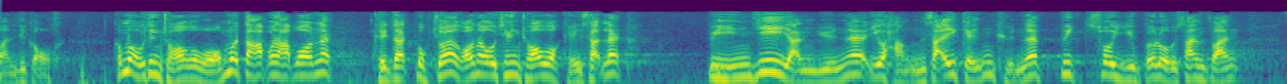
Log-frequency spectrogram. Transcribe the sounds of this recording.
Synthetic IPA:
ɐ˨nt̪iː˥kɔ̰ː˨˥kɐ˨mː˥˨ho˧˥wt͡sʰɪ˥ŋt͡ʃʰɔː˨˥ɡə˧wɔː˧kɐ˨˦mɐ˨˧t̪aː˧p̚ːt̪aː˧p̚ɔː˧nlɛː˥kʰe˨˩jsɐ˨t̚kʊ˨k̚t͡ʃɔ˨˥jwkɔː˧˥ŋt̪̚ho˨˥wt͡sʰɪ˥ŋt͡ʃʰɔː˨˥wɔː˧kʰe˨˩jsɐ˨t̚lɛː˥ | piː˨njiː˥jɐ̰˨˩nɥyː˨˩nlɛː˥ji˧whɐ̰˨˩ŋsɐ˨˥jkɪ˨˥ŋkʰyː˨˩nlɛː˥piː˥t̚sɵ˥ɥji˧wpe˨˥lo˨˧sɐ˥nfɐ˨˥n

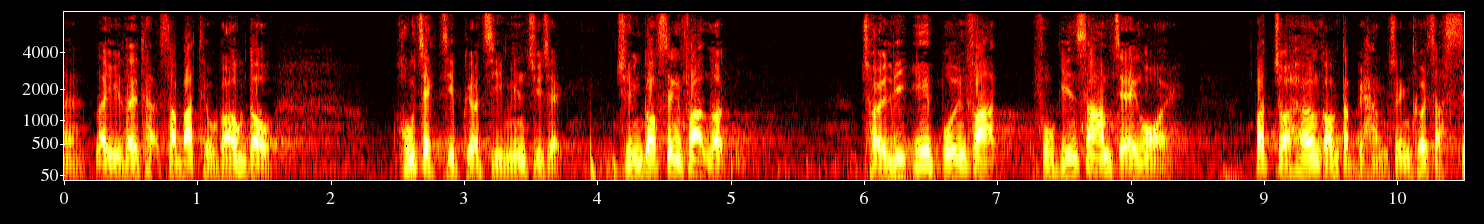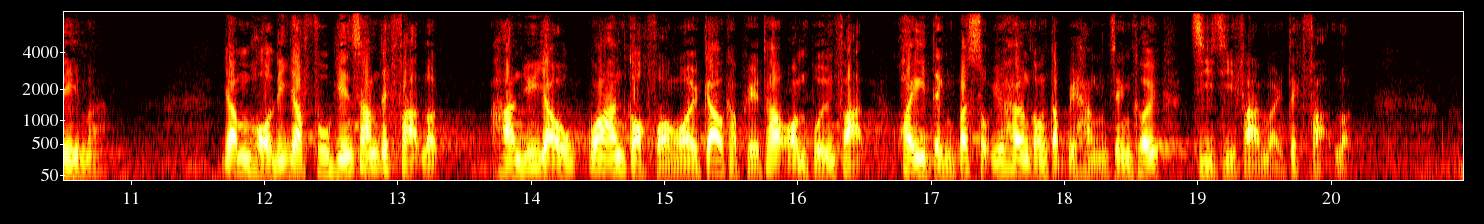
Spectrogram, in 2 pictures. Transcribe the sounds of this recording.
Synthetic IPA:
lɐ˨jy˨˩t̪ɐ˨j̪ʰɐ˨sɐ˨p̚aː˧t̪ʰi˨˩wkɔː˨˥ŋt̪o˧w | ho˨˥wt͡sɪ˨k̚t͡siː˧p̚kɛː˧t͡siː˨miː˨˥nt͡ʃyː˨˥t͡sɪ̰˨k̚t͡ʃʰyː˨˩nkɔː˧ksɪ˧ŋfaː˧t̚lɵ˨t̚ | t͡ʃʰɵ˨˩jliː˨t̚jyː˥puː˨˥nfaː˧t̚fuː˨k̬iː˨˥nsaː˥mt͡sɛː˨˥ŋɔː˨˧j | pɐ˥t̚t͡sɔː˨jɦœː˥ŋkɔː˨˥ŋt̪ɐ˨˩piː˨t̚hɐ˨˩ŋt͡sɪ˧ŋkʰɵ˥ɥsɐ˨t̚siː˥naː˧ | jɐ˨mɦɔː˨˩li˨t̚jɐ˨p̚fuː˨˧k̬iː˨˥nsaː˥mt̪ɪ˥k̚faː˧t̚lɵ˨t̚ | haː˨˧njyː˥jɐ˨˧wkʷaː˥nkɔː˧k̚fɔː˨˩ŋɔː˨˧jkaː˥wkʰɐ˨p̚kʰe˨˩jt̪ʰaː˥ʔɔː˧npuː˨˥nfa̰ː˧t̚kʰɐ˥jt̪ɪ˨ŋpɐ˥t̚sʊ˨k̚jyː˥ɦœː˥ŋkɔː˨˥ŋt̪ɐ˨˩piː˨t̚hɐ˨˩ŋt͡sɪ˧ŋkʰɵ˥ɥt͡siː˨˧t͡siː˨fa̰ː˧nwɐ̰˨˩jt̪ɪ˥k̚fa̰ː˧t̚lɵ̰˨t̚

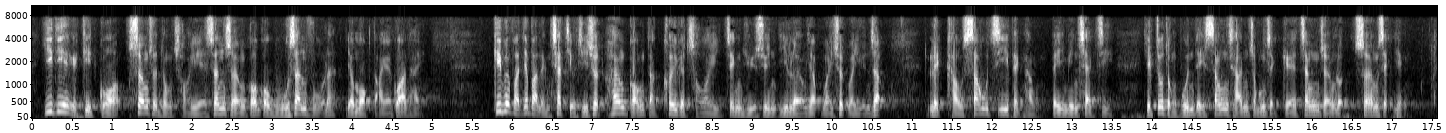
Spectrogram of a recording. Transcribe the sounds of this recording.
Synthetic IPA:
jiː˥t̪iː˥ɛ˥kɛ˧kiː˧t̚kʷwɔː˨˥sœː˥ŋsɵ˧nt̪ʰʊ˨˩ŋt͡sʰɔ̰ː˨˩jjɛː˨˩sɐ˥nsœː˨ŋkɔː˨˥kɔː˧wuː˨˧sɐ˥nfṵː˨lɛː˥jʔɐ˨˧wmɔː˨k̚t̪a̰ː˨˩jkɛː˧kwaː˥nɦɐ̰˨j | ke˥jpuː˨˥nfaː˧t̚jɐ˥t̚pa˧˥lɪ˨˩ŋt͡sʰɐ˥t̚t̪ʰiː˨˩wt͡siː˨˥t͡ʃʰɵ˥t̚hœː˥ŋkɔː˨˥ŋt̪ɐ˨kʰːɵ˥ɥkɛː˧t͡sʰɔː˨˩jt͡sɪ˧ŋɥyː˨˩syː˧njiː˨˧lœː˨˩ŋjɐ˨p̚wɐ˨˩jt͡ʃʰɵ˥t̚wɐ˨˩jɥyː˨˩nt͡sɐ˥k̚ | lɪ˨kʰːɐ˨˩wsɐ˥wt͡siː˥pʰɪ˨˩ŋhɐ̰˨˩ŋpe˨jmi˨˥nt͡sʰɛː˧k̚t͡siː˨ | jɪ˨k̚t̪o˥wt̪ʰʊ˨˩ŋpuː˨˥nt̪e˨jsɐ˥ŋt͡sʰaː˨˥nt͡sʊ˨˥ŋt͡sɪ˨kːɛː˧t͡sɐ˥ŋt͡ʃœː˨˥ŋlɵ˨˩t̚sœː˥ŋsɪ˥k̚jɪ̰˨˩ŋ

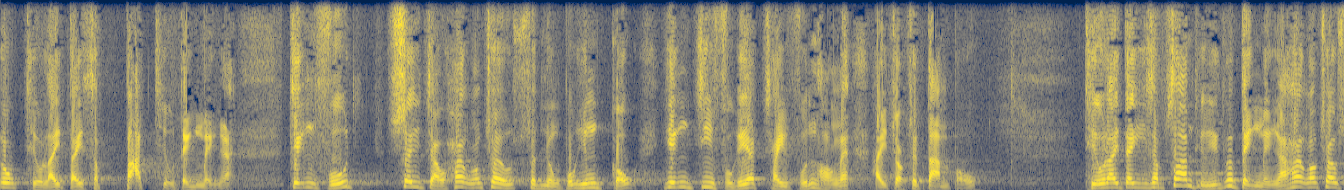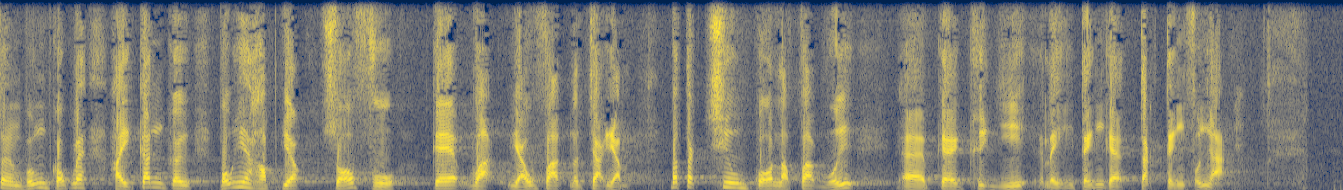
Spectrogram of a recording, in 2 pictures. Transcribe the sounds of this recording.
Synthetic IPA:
ʊ˥t̪ʰiː˨˩wlɐ˨jt̪ɐ˨jsɐ˨p̚paː˧tt̪ʰiː˨˩wt̪ɪ˨ŋmɪ̰˨˩ŋa̰˧ | t͡sɪ˧ŋfuː˨˥ | sɵ˥ɥt͡sɐ˨whœː˥ŋkɔː˨˥ŋt͡ʃʰœː˥jwsɵ˧njʊ˨˩ŋpo˨˥whiː˨˥mkʊ˨˥k̚jɪ˥ŋt͡siː˥fuː˨˩kɛː˧jɐ˥t̚t͡sʰɐ˧jfuː˨˥nɦɔ̰ː˨˩ŋlɛ˥hɐ˨jt͡ʃɔː˧k̚t͡ʃʰɵ˥t̚t̪aː˥npo̰˨˥w | t̪ʰiː˨˩wlɐ˨jt̪ɐ˨jːiː˨sɐ˨p̚saː˥mt̪ʰi˨˩wjɪ˨k̚t̪o˥wt̪ɪ˨ŋmɪ˨˩ŋa˧ɦœː˥ŋkɔː˨˥ŋt͡ʃʰɔː˥jwsə˧njʊ˨ŋp̬o˨˥whiː˧˥mkʊ˨˥k̚lɛː˥hɐ˨jkɐ˥nkɵ˧ɥpo˨˥wjiː˨˥nɦɐ˨p̚jœː˨k̚sɔː˨˥fuː˨˩ | kɛː˧waː˨k̚jɐ˨˧wfaː˧t̚lɵ˨t̚t͡saː˧k̚jɐ̰˨˩m | pɐ˥t̚t̪ɐ˥k̚t͡sʰiː˥wkʷɔː˧la˨˩p̚faː˧t̚wuː˨˥jɛ˨˧kɛː˧kʰyː˧t̚jiː˨˧le˨˩jt̪ɪ˨ŋkɛː˧t̪ɐ˨k̚t̪ɪ˨ŋfuː˨˥nŋa̰ː˨˧k̚

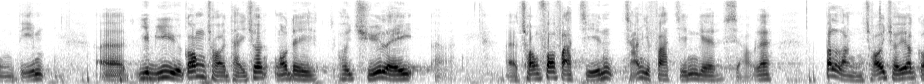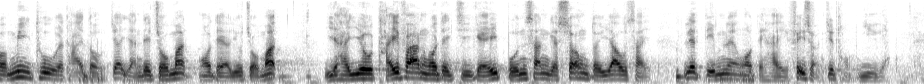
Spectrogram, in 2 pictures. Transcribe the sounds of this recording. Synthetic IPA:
ŋt̪iː˨˥m | ɛ̰˨jiː˨p̚jiː˨˧jyː˨˩kɔː˥ŋt͡ʃʰɔː˨˩jt̪ʰɐ˨˩jt͡ʃʰɵ˥t̚ŋɔː˨˧t̪e˨jhɵ˧ɥt͡ʃʰyː˨˥le˨˧jʔa̰ː˨˩˨ | t͡ʃʰɔː˧ŋfɔː˥faː˧t̚t͡siː˨˥nt͡sʰa̰ː˨˥njiː˨˩p̚faː˧t̚t͡siː˨˥nkɛː˧si̥ː˨˩hɐ̰˨wlɛː˥ | pɐ˥t̚lɐ˨˩ŋt͡ʃʰɔː˨˥jt͡ʃʰɵ˨˥ɥjɐ˥t̚kɔː˧miː˥t̪ʰuː˥kɛː˧t̪ʰaː˨˧jt̪o˨˧wt͡sɛ˥hɐ˨jɐ˨˩nt̪e˨jt͡so˨wmɐ˥t̚ŋɔː˨˧t̪e˨jɐ˨wjiː˧wt͡so˨wmɐ˥t̚jiː˨˩ɦɐ˨jːiː˧wt̪ʰɐ˨˥jfaː˥nŋɔː˨˧t̪e˨jt͡siː˨ke˨˥jpuː˨˥nsɐ˥nkɛː˧sœː˥ŋt̪ɵ˧ɥjɐ˥wsɐ˧j | liː˥jɐ˥t̪iː˨˥mlɛː˥ŋɔː˨˧t̪e˨jɦɐ˨jfe˥jsœ̰ː˨˩ŋt͡siː˥t̪ʰʊ˨˩ŋjiː˧kɛ˧

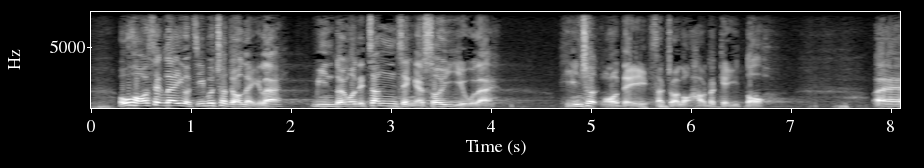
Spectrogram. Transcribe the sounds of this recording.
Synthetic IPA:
ho˨˥whɔː˨˥sɪ˥k̚lɛː˥jiː˥kɔː˧t͡siː˨˥pi˨˥t͡ʃʰɵ˥t͡ʃɔ˨˧˥le˨˩jlɛː˥miː˨nt̪ɵ˧ɥŋɔ˨˧t̪e˨˩jt͡sɐ˥nt͡sɪ˧ŋkɛː˧sɵ˥ɥjiː˧wlɛː˥ | hiː˨˥nt͡ʃʰɵ˥t̚ŋɔː˨˧t̪e˨˩jsɐ˨t̚t͡ʃɔː˧lɔ̰˨khɐ̰˨wt̪ɐ˥kːe˨˥jt̪ɔː˥ | ʔɛː˧

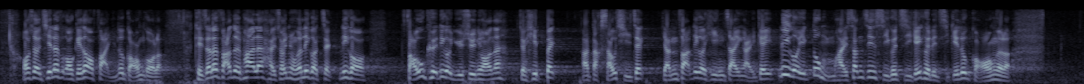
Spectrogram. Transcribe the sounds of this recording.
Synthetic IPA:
ŋɔː˨˧sœː˨ŋt͡sʰiː˧lɛː˥ŋɔː˨˧ke˧jt̪ɐ˥k̚ɔ˧faː˧t̚jiː˨˩nt̪o˥wkɔː˨˥ŋkɔː˧laː˧kʰe˨˩jsɐ˨t̚lɛ˥faː˨˥nt̪ɵ˧ɥpʰaː˥jlɛː˥ɦɐ˨jsœː˨˥ŋjʊ˨ŋjɐ˥t̚iː˥kɔː˧t͡sɪ˨k̚liː˥kɔː˧ | fɐ˨˥wkʰy˧t̚liː˥kɔː˧ɥyː˨syː˧nŋɔː˧nlɛː˥t͡sɐ˨whiː˧p̚pːɪ˥k̚ | aː˨˩t̪ɐ˨k̚sɐ˨˥wt͡sʰiː˨˩t͡sɪ˥k̚jɐ˨˥nfaː˧t̚liː˥kɔː˧hiː˧nt͡sɐ˧jŋɐ˨˩jke˥jliː˥kɔː˧jɪ˨k̚t̪o˥wm̩˨˩ɦɐ˨jsɐ˥nsiː˥nsiː˨˩kʰɵ˨˧ɥt͡siː˨ke˨˥jkʰɵ˨˧ɾe˨˩jt͡siː˨ke˨˥jt̪o˥wkɔ̰ː˨˥ŋɡə˧laː˧

